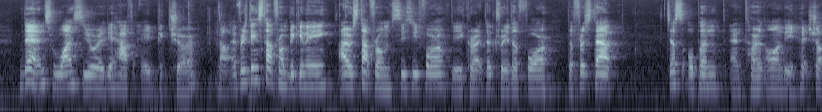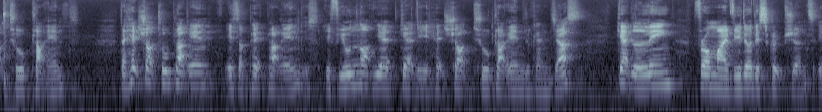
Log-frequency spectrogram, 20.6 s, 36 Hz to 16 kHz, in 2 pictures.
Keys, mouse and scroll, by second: 0.4 click, 5.2 drag, 6.4-8.6 drag, 10.3 click, 10.6 click, 11.0 click, 11.4-15.6 drag.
